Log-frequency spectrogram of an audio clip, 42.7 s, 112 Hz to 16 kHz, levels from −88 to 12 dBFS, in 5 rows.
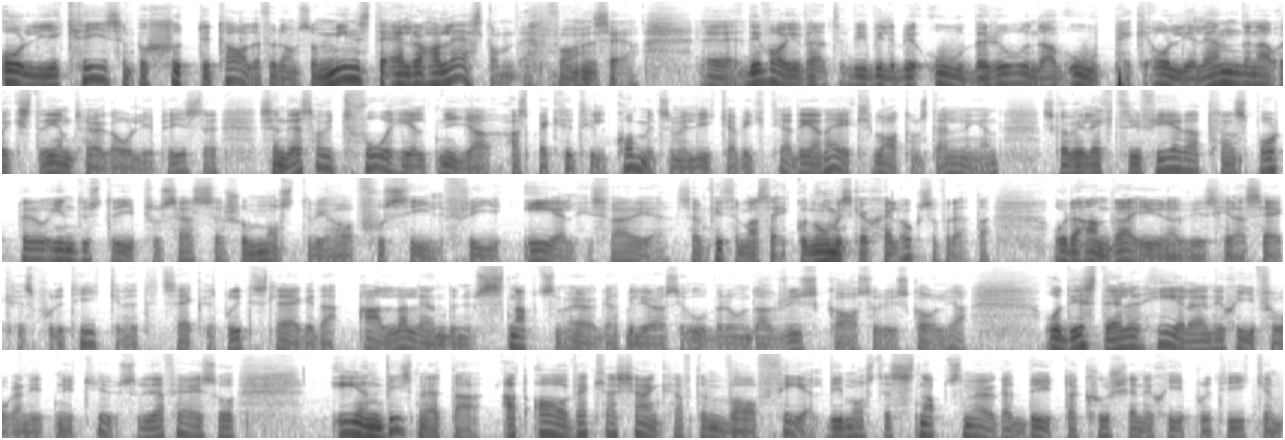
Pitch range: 90-120 Hz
